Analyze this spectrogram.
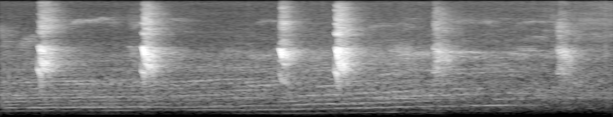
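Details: Young Western jackdaws in a back garden in Weert, the Netherlands: six short, sharp, clipped calls spaced roughly one second apart, each a bright burst, with a faint low hum beneath.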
